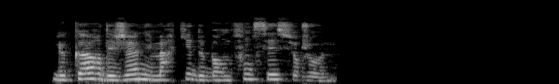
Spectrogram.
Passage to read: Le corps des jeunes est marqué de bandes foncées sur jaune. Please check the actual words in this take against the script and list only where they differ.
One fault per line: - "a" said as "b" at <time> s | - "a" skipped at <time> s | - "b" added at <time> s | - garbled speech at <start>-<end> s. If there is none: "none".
none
